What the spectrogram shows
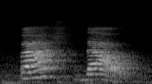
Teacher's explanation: Dal é a sílaba tônica porque é a mais forte. E o par é a sílaba átona porque é a sílaba que não tem força, ok?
